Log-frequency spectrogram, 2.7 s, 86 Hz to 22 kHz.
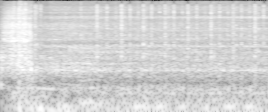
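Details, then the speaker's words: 1973 Ford Bronco with a Motorcraft carburetor, cold start after tightening the choke pull-off bolt so the choke stays more closed. It catches quickly and settles into a steady, even low rumble with no stumble or hesitation. Normal cold-start idle. "stays closed if I give it gas. No problem at all, no hesitation."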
